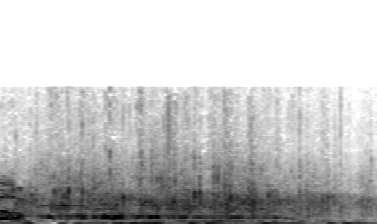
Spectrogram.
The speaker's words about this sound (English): Round of applause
